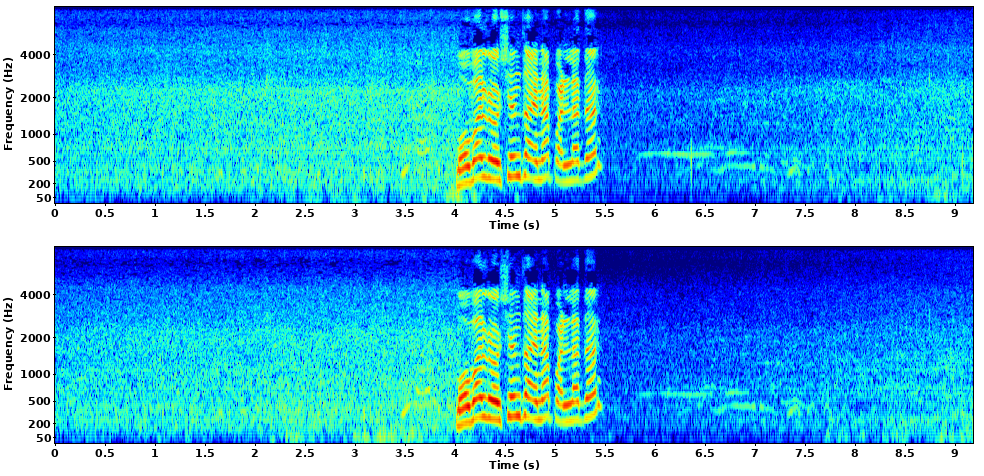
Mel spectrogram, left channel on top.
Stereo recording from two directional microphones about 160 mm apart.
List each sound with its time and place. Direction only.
4.0 s speech: 30° right (ahead or behind)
